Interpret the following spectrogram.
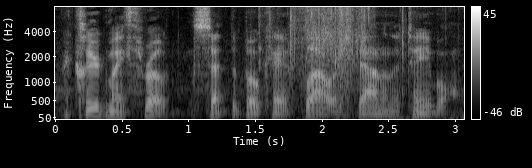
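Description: Man acting a deep-voiced brooding, vengeful narrator. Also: brisk, over music, natural voice. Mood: bitter, bewildered. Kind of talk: first-person audio drama narration.

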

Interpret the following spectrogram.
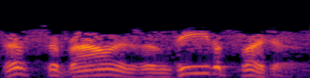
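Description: Pompous efficiency expert, tinny old recording. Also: male voice, fairly high pitch, sing-song, fast. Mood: formal, courteous. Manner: pompous, formal, long-winded. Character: pompous, wordy, self-assured male efficiency expert. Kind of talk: 1920s radio comedy acting. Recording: tinny, noisy 1920s radio recording.

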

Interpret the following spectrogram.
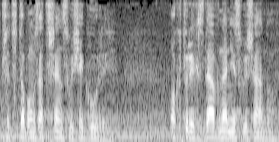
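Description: An actor playing a solemn prophet pleading with God in a dramatized audio Bible. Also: male voice, mid-range voice, moderate pace, background noise, lightly acted. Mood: fervent pleading. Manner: solemn, beseeching delivery. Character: pleading prophet lamenting his people's sins to God. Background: music.

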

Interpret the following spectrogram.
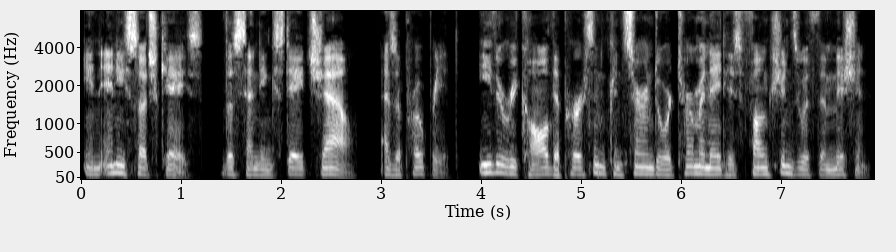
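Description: A man reads a legal text aloud at an even, measured pace, clause by clause. His voice sits on the lower side. The recording is dry and close, with no room echo. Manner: steady, measured, enunciating each clause.

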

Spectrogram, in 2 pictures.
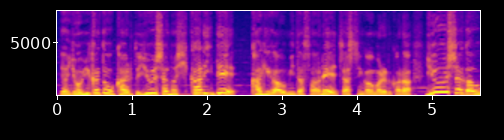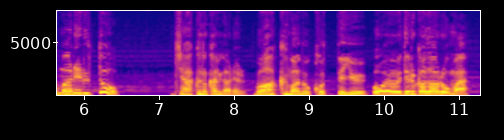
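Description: A man giving chatty, casual, reactive commentary on a video game, often repeating words in quick bursts. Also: high voice, sing-song. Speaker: video game let's-play host. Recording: game music under the voice. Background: video game music and dialogue.

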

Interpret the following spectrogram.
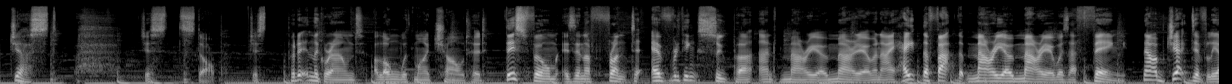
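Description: Animated British man presenting over music. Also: on the high side. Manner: exaggerated, sarcastic, emphatic. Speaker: video list presenter. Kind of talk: scripted countdown commentary. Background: background music.

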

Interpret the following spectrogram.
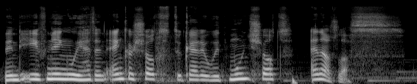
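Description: A woman's voice: on the high side, steady tone, a little fast. Woman narrating a sailing vlog. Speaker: sailing vlogger. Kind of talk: voice-over narration. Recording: music under voice-over.

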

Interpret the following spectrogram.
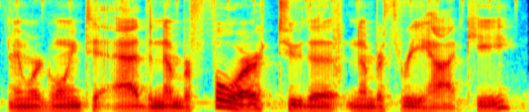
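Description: A man hosting an informal, step-by-step software tutorial. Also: low voice, normal speed, soft background music. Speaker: tutorial host. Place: small home studio room.

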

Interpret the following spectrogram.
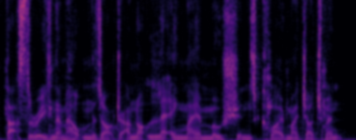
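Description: A man's voice: mid-range voice, quick pace, natural voice. A man playing an earnest, respectful soldier with a hesitant, polite manner in an amateur audio drama. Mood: earnest defiance. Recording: faint background ambience noise.

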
